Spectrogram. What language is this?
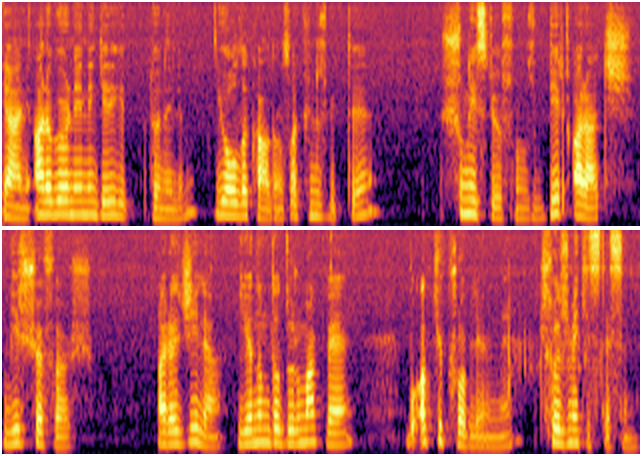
Turkish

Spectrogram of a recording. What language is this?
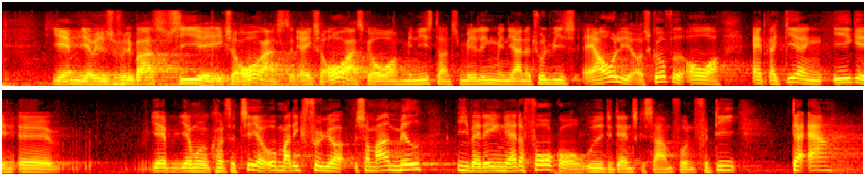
Danish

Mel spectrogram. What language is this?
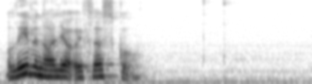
Faroese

